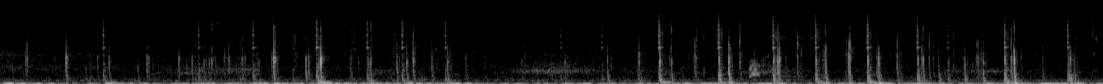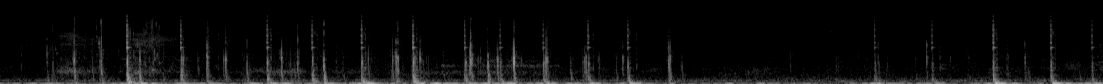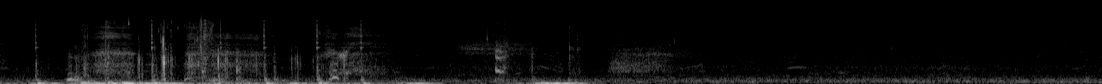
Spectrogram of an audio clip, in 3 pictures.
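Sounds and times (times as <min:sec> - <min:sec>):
water lapping against paddleboard: 0:00.0 - 0:17.9.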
